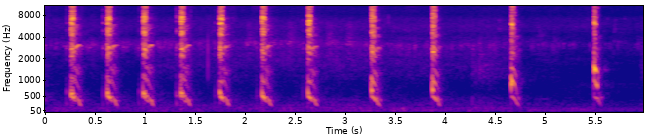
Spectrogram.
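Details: A Watercock (keb-keb), recorded for hunters to use as a lure, gives eleven short, hollow, low knocking notes, quick at first and then spaced out as the series slows; faint steady hiss behind.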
